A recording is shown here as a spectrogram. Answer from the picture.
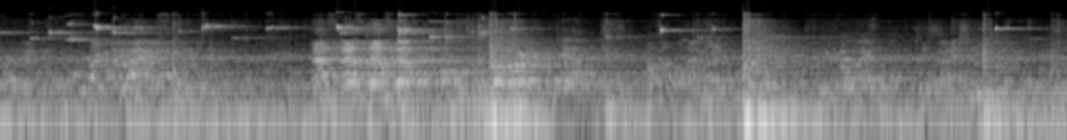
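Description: Basketball game sounds on a hardwood gym floor: a ball bouncing in low thumps, with short high sneaker squeaks and a loud thump about seven and a half seconds in, in a large echoing hall. Players' voices call out in between.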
